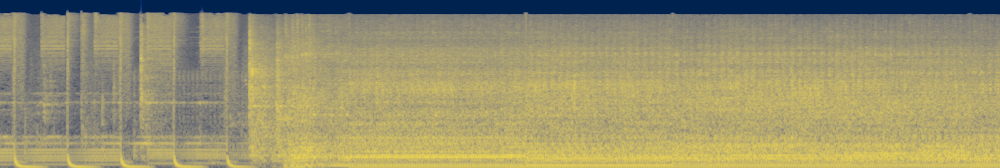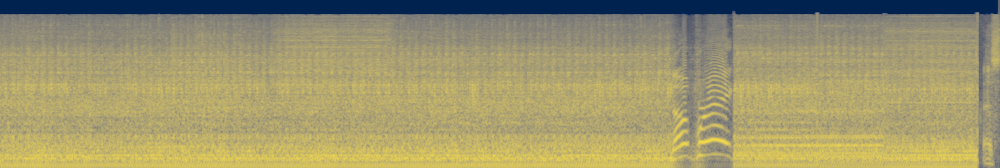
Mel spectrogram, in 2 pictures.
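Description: Background music with a beat, then about two and a half seconds in a John Deere subcompact tractor's diesel engine starts and runs steadily as the tractor is driven. There is a brief swooping sound near the end.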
